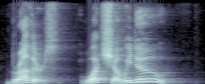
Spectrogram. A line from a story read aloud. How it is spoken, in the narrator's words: they were cut to the heart and cried out to Peter and the other apostles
